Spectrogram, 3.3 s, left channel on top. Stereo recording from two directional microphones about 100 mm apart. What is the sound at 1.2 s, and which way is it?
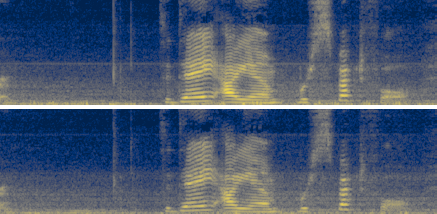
Speech, 45° left (ahead or behind).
